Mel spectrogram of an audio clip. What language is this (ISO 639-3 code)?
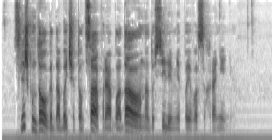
rus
